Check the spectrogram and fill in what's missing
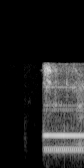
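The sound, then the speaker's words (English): After a brief silence, a steady electronic ringback tone starts and holds, the purring hum of an outgoing phone call ringing on the line, clear and fairly loud with no voices. “Now he need to pick up the phone and say hello.”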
